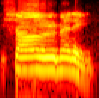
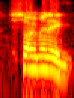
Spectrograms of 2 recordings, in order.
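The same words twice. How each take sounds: First: High, loud, very slow "so many"; drawn-out emphasis. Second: High, loud "so many"; emphatic exclamation. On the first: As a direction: stretch "so" right out, loudly. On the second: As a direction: burst out with "so many". Exclaims over endless choices. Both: Real, not acted.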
